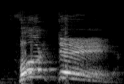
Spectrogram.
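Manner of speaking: "forte" shouted high and loud. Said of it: "So I want you to go".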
